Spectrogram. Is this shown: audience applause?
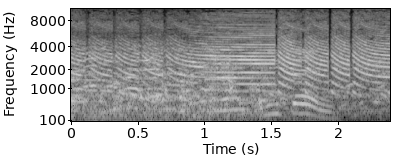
no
